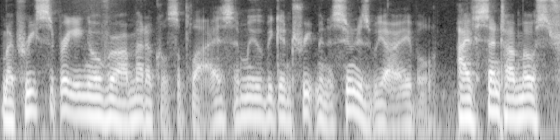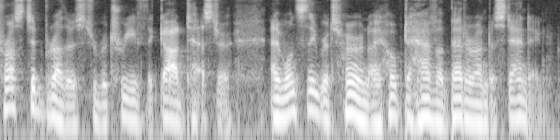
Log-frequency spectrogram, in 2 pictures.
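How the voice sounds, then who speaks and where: A man speaks in a put-on character voice, medium in pitch with ordinary pitch variation. His delivery is strained and fairly quick. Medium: read story.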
